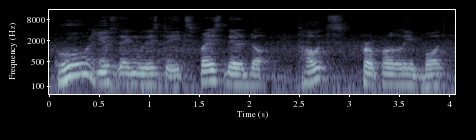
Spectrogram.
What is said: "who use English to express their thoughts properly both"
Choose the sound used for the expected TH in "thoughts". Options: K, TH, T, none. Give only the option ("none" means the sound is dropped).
T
